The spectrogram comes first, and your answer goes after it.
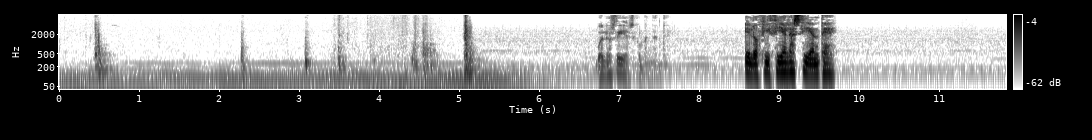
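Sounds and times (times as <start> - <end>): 
low steady hum: 0.0 - 11.8
car rear door opening with metallic clicks and knocks: 2.2 - 3.7, 4.4 - 5.3
speech: 6.8 - 7.7, 8.6 - 9.8.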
